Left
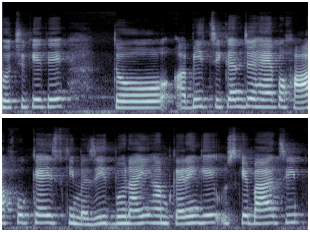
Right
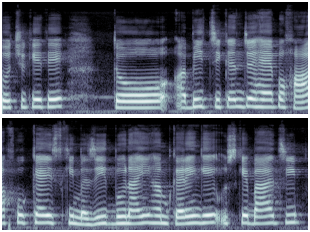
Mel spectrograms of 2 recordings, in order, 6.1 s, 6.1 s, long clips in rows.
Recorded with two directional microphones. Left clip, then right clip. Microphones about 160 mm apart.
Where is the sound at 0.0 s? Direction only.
25° right (ahead or behind).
